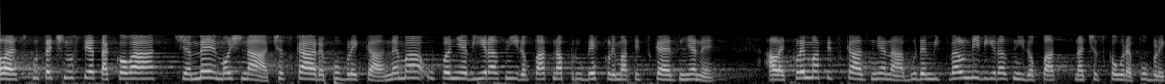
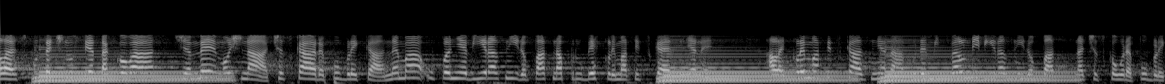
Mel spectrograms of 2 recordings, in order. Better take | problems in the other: first | background sound (Electric guitar / Strum); 2 dB above the speech

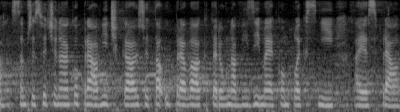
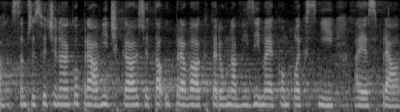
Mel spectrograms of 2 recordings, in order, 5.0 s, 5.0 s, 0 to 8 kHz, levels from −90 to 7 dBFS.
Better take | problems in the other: second | background sound (Alarm); 19 dB below the speech

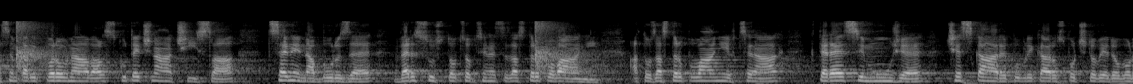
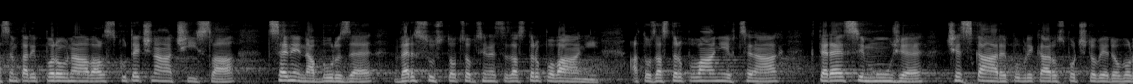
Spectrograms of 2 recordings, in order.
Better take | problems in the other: second | background sound (Clapping); 14 dB below the speech // room echo; dies away in 0.5 s

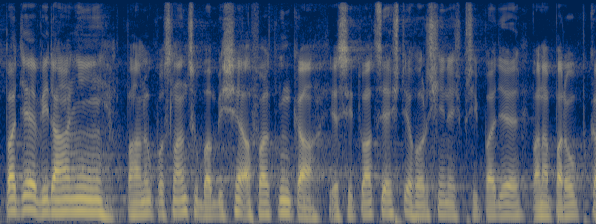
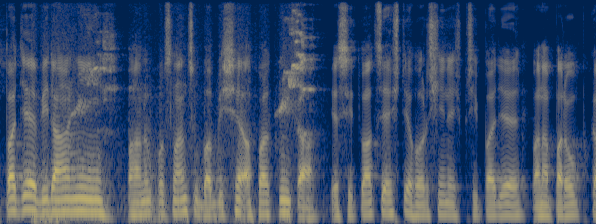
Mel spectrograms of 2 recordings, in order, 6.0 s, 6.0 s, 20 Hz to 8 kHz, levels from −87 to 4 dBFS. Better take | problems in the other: first | noise reduction (neural mask model RNNoise)

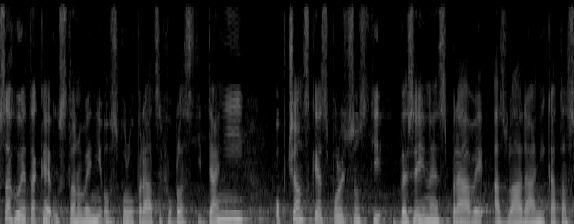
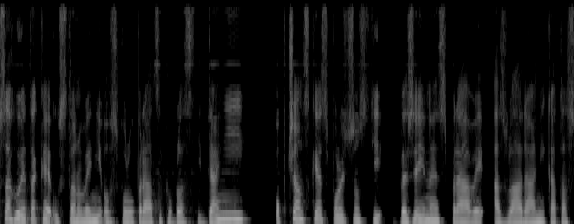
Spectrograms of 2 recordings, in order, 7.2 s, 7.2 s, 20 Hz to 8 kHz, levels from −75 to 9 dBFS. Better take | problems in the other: first | noise reduction (neural mask model DeepFilterNet 3)

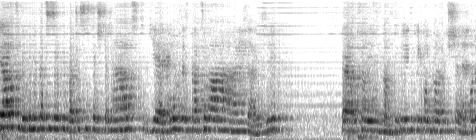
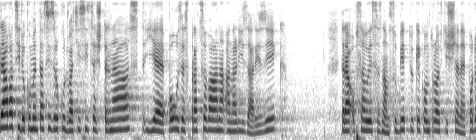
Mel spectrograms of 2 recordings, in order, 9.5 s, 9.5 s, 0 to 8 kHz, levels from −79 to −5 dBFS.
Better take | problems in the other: second | noise reduction (neural separator model SepFormer DNS4)

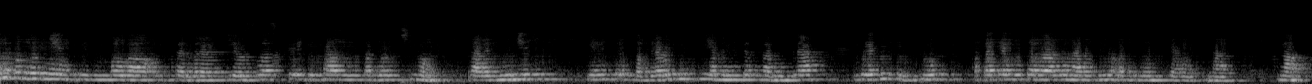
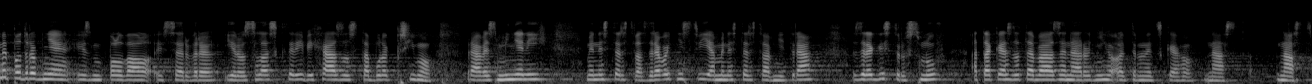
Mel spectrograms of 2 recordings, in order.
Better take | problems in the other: second | noise reduction (neural separator model SepFormer DNS4)

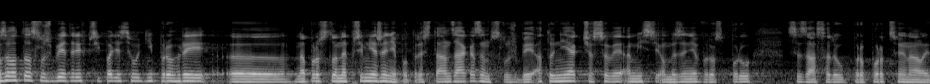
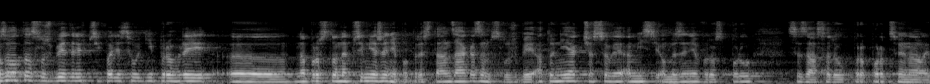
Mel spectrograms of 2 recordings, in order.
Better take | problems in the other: first | room echo; dies away in 0.7 s

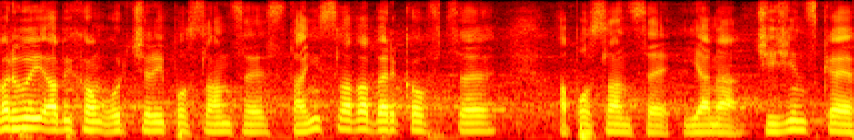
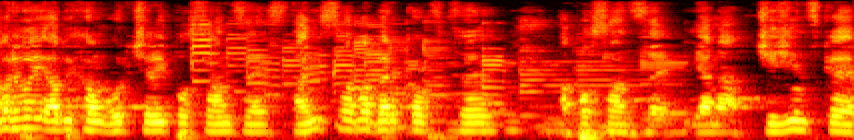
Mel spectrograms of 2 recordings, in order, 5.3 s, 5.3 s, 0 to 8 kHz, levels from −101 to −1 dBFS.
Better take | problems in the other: first | noise reduction (classical method WPE with log-MMSE)

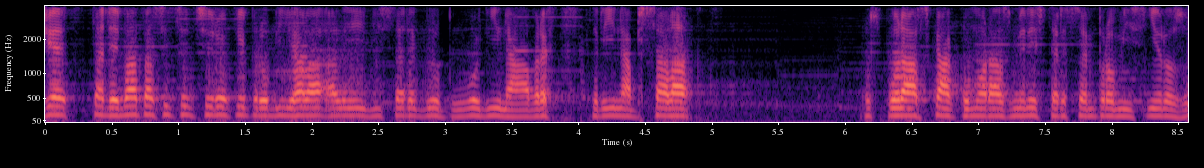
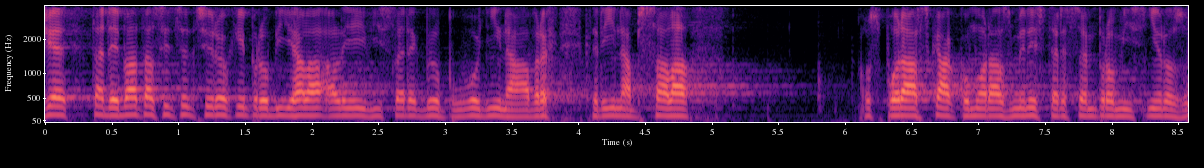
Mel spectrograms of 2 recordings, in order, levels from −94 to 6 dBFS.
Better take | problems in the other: second | noise reduction (neural separator model SepFormer DNS4)

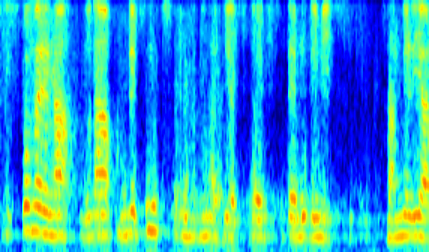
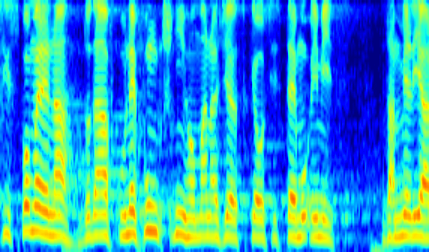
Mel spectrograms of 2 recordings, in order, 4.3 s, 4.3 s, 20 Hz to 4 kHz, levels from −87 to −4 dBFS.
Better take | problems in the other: second | noise reduction (neural separator model SepFormer DNS4)

